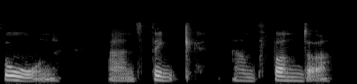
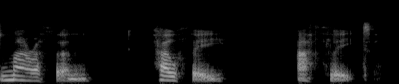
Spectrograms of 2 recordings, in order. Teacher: you've got a voiceless th it's quite whispery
